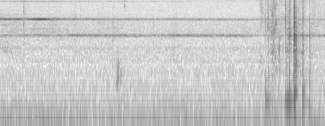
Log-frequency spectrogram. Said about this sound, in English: Sorry, needed a drink of water real quick.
